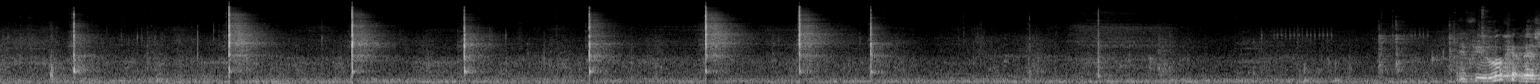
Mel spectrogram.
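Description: Hoof nippers trim a horse's hoof wall in a series of sharp, crisp snips about a second apart, nearby and distinct over a low background murmur.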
